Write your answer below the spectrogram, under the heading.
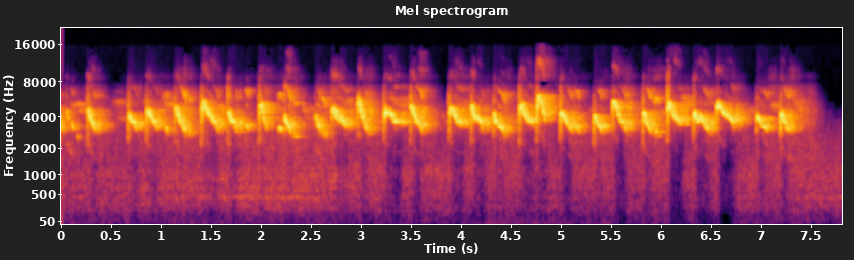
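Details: Captive bulbul, new arrival on loan, 12 September 2020, delivering a long, energetic burst of roughly two dozen rapid, high, downward-slurred notes, almost continuous for eight seconds, in a quiet indoor setting.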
